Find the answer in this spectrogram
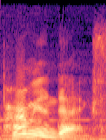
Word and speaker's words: Permindex: them work somewhere all right let's talk about permian dax if i'm pronouncing it correctly that is correct uh that's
